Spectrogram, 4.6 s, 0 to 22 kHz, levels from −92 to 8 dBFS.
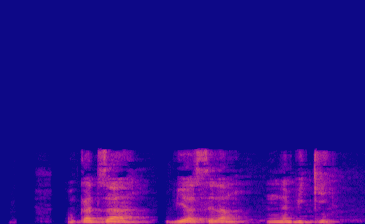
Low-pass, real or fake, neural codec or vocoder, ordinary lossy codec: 7.2 kHz; fake; codec, 16 kHz, 16 kbps, FreqCodec, smaller model; AAC, 32 kbps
